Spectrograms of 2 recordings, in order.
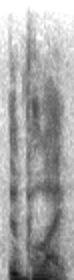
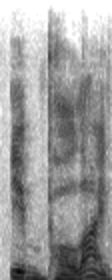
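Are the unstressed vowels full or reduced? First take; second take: reduced; full. First: The first two vowels are reduced to uh. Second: All vowels are pronounced fully and clearly. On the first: The speaker calls it right. "we change the e to an uh, and the o to an uh" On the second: The speaker calls it wrong. "instead of saying impolite"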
